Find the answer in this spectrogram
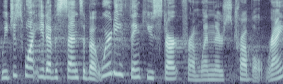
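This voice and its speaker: A woman speaks in a raised, projected voice with a high pitch. Her tone is bright and sharp, and her pitch swings very widely. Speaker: conference workshop presenter. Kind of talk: conference presentation to audience. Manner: fast.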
